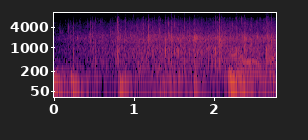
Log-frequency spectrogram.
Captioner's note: applause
